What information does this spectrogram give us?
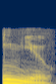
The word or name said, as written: emu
